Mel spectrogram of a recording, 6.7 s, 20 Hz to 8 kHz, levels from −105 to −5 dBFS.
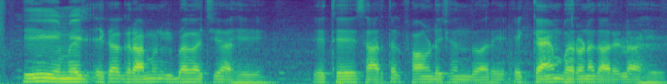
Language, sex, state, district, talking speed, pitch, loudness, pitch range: Marathi, male, Maharashtra, Aurangabad, 135 wpm, 105 Hz, -25 LUFS, 95-110 Hz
